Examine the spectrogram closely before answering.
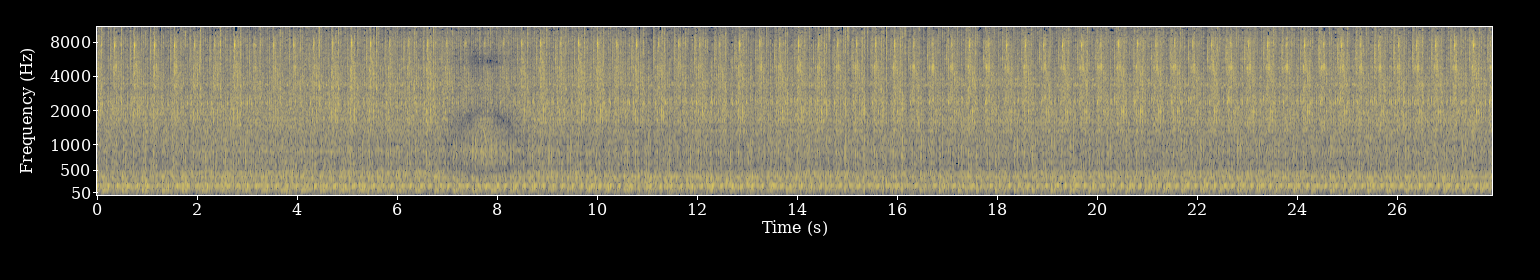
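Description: Landis Model 12 K curved-needle sole stitcher running steadily as it stitches a leather sole: a rapid, even mechanical beat over a steady low hum.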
